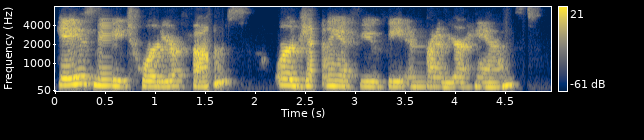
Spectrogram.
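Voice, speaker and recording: A young woman teaching a yin yoga class from home, giving slow, soothing instructions with gentle pauses. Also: on the low side. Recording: roomy echo.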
